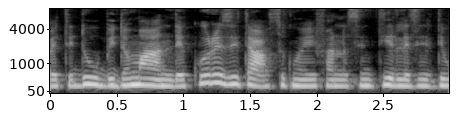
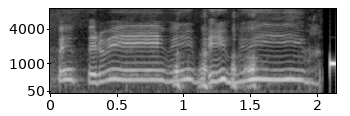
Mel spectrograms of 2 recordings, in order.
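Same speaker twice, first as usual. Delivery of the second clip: trumpet imitation; 11 semitones higher, 4 dB quieter, much slower than usual. Trumpet sounds after trumpet nose.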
